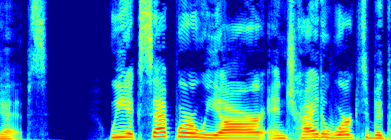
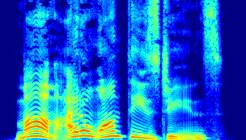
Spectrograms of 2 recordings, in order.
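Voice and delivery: mock yelling, calling out loudly; 4 semitones higher than usual. Acting out what a son yells about his jeans: imitating Josiah yelling. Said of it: "Josiah yells".

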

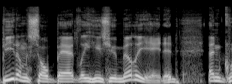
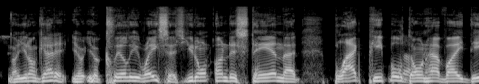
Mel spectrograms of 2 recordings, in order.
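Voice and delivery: ordinary talk, nothing marked

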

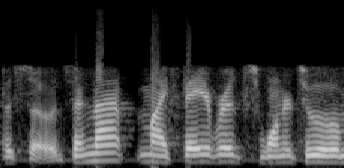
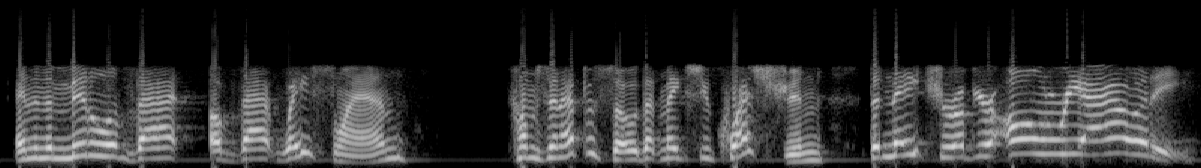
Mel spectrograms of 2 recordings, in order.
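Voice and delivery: raised, pitched-up voice, lifted for effect; 8 semitones higher than usual. Speaker describes a Twilight Zone episode to the other hosts, raised voice. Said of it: "You like how I raised my voice?".

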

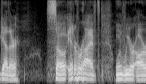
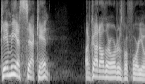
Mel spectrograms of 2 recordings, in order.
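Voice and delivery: put-on rude manner, higher pitched; 6 semitones higher than usual. Retelling how the bartender answered when they waved politely; imitating a rude bartender. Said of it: "he rudely said".

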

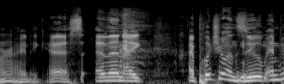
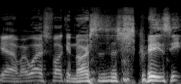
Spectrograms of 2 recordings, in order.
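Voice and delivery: mock breezy, casual, matter-of-fact, offhand tone. Teasing another speaker about complaining openly at midnight: imitating someone casual. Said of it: "you're so casual".

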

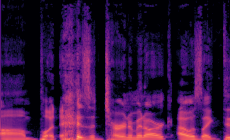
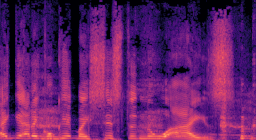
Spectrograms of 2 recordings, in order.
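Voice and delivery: exaggerated, high, over-the-top Brooklyn accent; 9 semitones higher than usual. Friends mock a cartoon's English dub, quoting a character, exaggerated Brooklyn accent. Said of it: "they do like a Brooklyn accent".

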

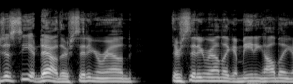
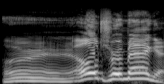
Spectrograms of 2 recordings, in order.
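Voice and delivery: put-on elderly politician voice. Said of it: "That's my Joe Biden impression".

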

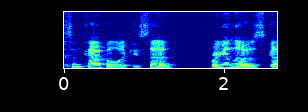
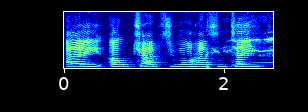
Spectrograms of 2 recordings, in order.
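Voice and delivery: very high, loud, put-on fake British accent; 14 semitones higher, 5 dB louder than usual. Imitating a British American player in a comedic bit: put-on British accent. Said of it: "you got a British accent?".

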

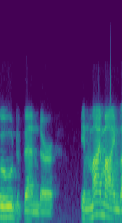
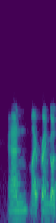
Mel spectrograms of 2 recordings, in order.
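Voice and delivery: ordinary talk

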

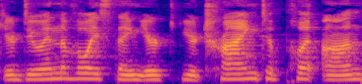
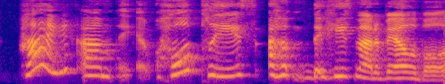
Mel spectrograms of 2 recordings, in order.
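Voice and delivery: overdone put-on secretary voice, high and sing-song; 9 semitones higher, 5 dB louder than usual. Showing how they first played a scene, in a put-on secretary voice. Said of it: "i was kind of doing the secretary like".

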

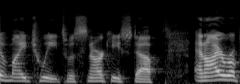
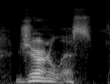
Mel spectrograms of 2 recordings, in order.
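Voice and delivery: sarcastic, mocking air-quotes tone; 4 semitones lower than usual. Speaking against True North Media, scare-quotes sarcasm on "journalists". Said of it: "I had to do the scare quotes voice".

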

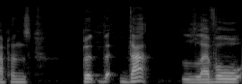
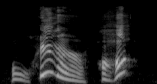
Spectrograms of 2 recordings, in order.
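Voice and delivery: loud, squeaked-out voice; 13 semitones higher, 8 dB louder than usual. Copying characters seen on TV, doing a Mickey Mouse voice. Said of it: "say it was, like, Mickey Mouse, and just be like".

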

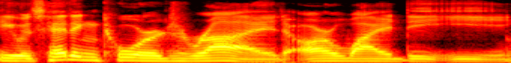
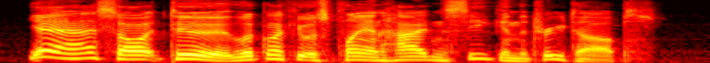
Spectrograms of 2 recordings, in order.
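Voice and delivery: dry, mock-agreeing sarcasm, sing-song and pitched up; 7 semitones higher than usual. Speaker imagining a friend's reply to a UFO story, mock-sarcastic friend. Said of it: "his friend just sarcastically like".

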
